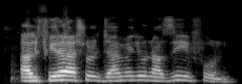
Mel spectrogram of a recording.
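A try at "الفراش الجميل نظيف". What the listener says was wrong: সুন্দর, চমৎকার, অর্থ বলেন।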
